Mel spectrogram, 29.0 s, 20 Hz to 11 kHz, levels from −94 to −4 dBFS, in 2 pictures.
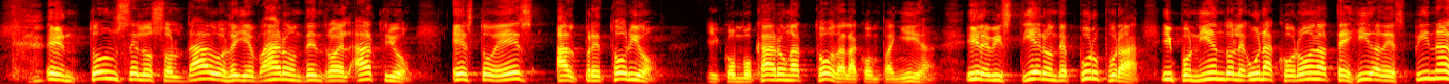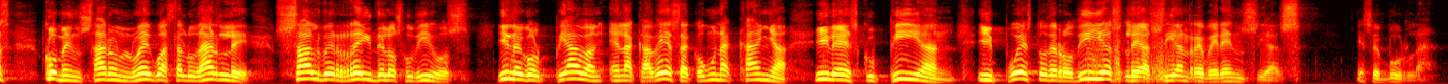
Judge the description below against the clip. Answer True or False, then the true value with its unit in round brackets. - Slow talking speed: True (125 wpm)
